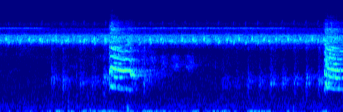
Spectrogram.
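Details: A junglefowl rooster in Indian tiger territory, calling repeatedly from one spot, gives two short, harsh, descending alarm bursts about three seconds apart over a shrill insect drone; such alarms may signal a nearby snake or tiger.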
